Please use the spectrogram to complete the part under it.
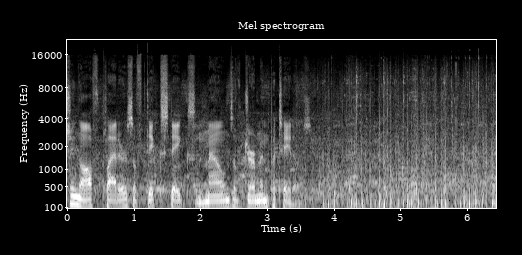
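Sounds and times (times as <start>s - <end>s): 
speech: 0.0s - 4.0s
ridden horses' hooves clip-clopping on a hard street surface: 3.4s - 6.4s.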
